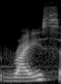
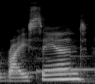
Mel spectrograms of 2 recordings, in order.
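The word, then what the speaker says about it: Rhysand: the audiobook version and in the first book she pronounces it recent but in all the books after that it's resand but i know a lot of people pronounce it rice or rye sand so please let me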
